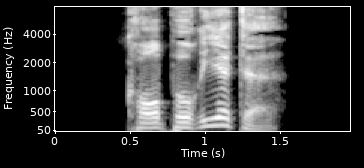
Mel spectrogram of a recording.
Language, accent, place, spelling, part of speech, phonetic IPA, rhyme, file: German, Germany, Berlin, korporierte, adjective, [kɔʁpoˈʁiːɐ̯tə], -iːɐ̯tə, De-korporierte.ogg
- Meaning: inflection of korporiert: 1. strong/mixed nominative/accusative feminine singular 2. strong nominative/accusative plural 3. weak nominative all-gender singular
